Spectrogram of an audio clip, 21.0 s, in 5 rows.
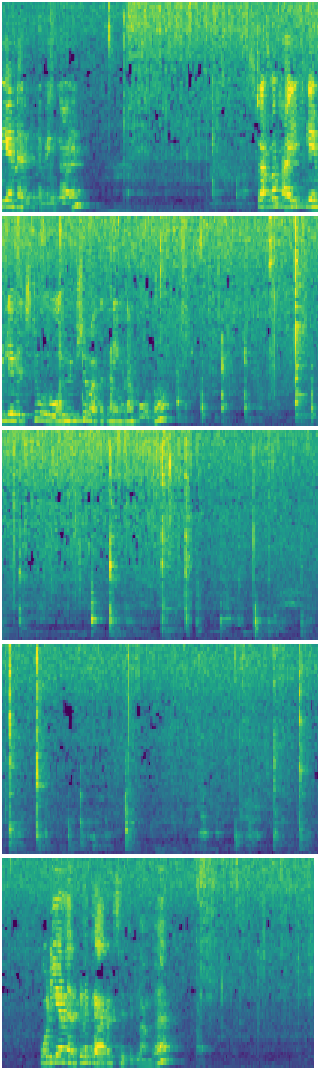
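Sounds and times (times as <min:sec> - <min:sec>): onions sizzling in oil: 0:00.0 - 0:21.0
spatula scraping pan: 0:01.7 - 0:16.9.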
